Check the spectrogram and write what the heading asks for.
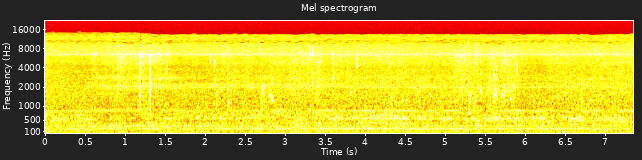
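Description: A motor running steadily with a constant low hum over a rumble, and a few faint clicks.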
